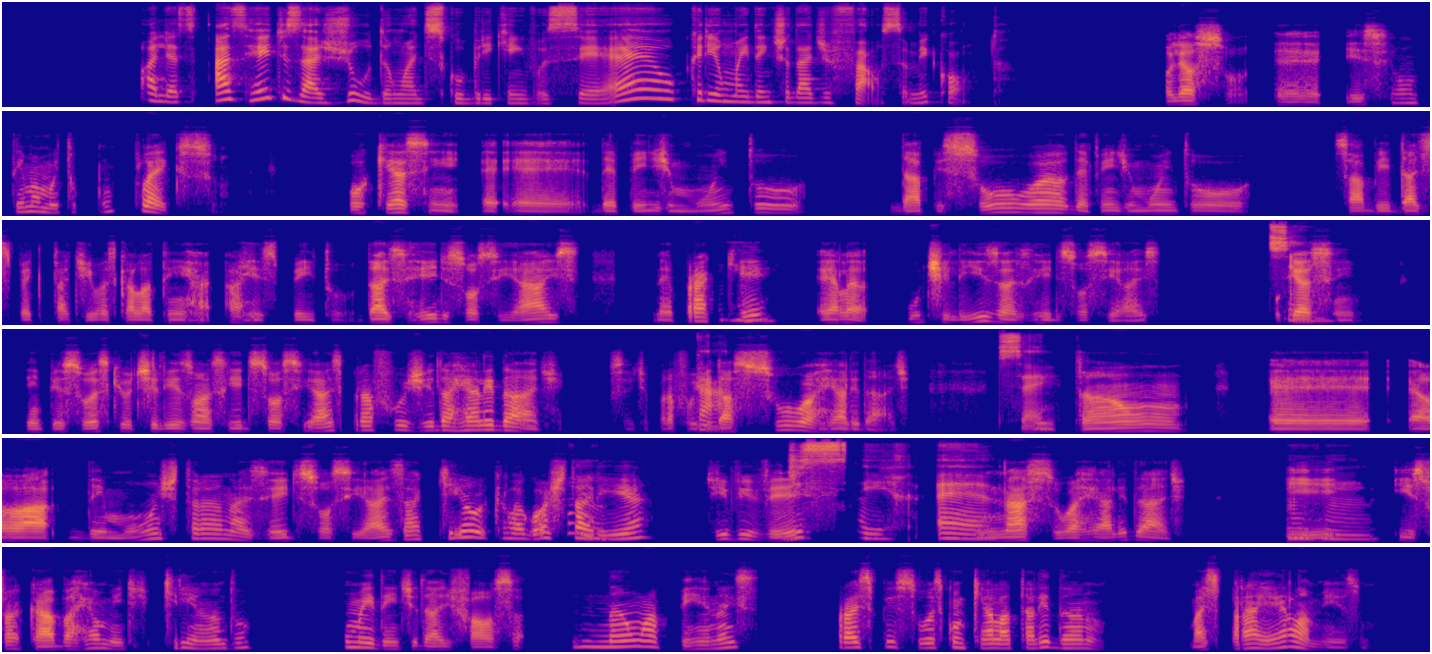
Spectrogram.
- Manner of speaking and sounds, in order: none
- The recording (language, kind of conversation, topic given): Portuguese, podcast, As redes sociais ajudam a descobrir quem você é ou criam uma identidade falsa?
